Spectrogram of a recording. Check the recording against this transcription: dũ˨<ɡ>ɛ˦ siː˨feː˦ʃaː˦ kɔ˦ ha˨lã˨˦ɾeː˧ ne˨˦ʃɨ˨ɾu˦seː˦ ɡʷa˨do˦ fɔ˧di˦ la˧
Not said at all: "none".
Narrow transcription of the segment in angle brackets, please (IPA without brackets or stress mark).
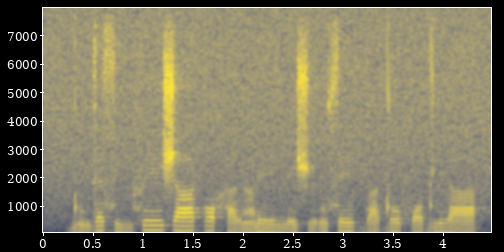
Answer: ɡ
